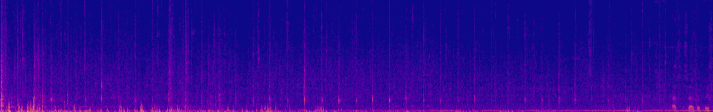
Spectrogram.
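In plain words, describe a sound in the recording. Carriage wheels rumble over the road.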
